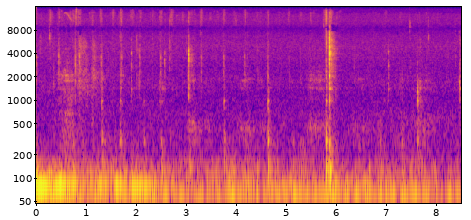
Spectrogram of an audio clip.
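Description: Faint scattered clicks and taps of small hardware being handled as a screw with a brass insert is fitted by hand into an RC crawler's steering knuckle, with a sharper click about six seconds in, over a low steady hum.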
